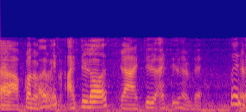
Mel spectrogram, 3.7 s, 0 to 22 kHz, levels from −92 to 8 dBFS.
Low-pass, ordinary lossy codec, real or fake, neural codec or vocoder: 5.4 kHz; AAC, 48 kbps; fake; codec, 16 kHz, 4 kbps, FunCodec, trained on Chinese and English, 50 frames a second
